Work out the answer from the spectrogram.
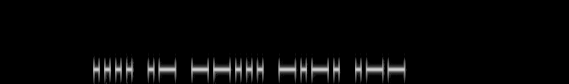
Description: Morse code, heard as a keyed tone, about 22 wpm, 700 Hz. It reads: HA7CW
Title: DXCC-100 Call Signs - 5 Characters - Repeated 3x - 22wpm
